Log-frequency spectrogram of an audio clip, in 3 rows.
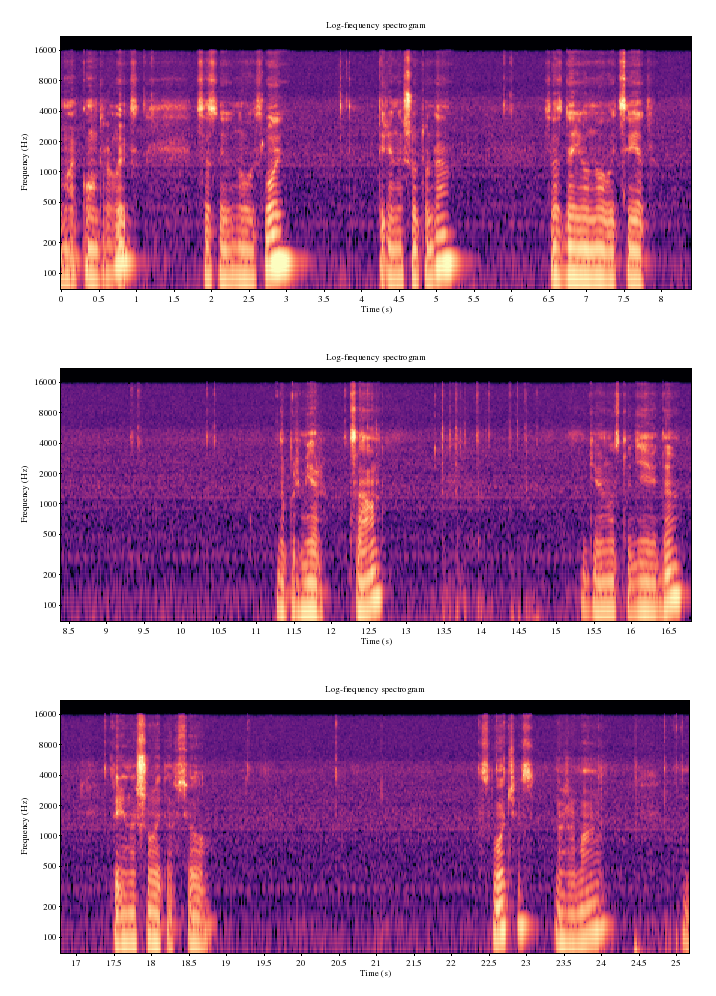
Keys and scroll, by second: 4.4 ctrl+f, 14.1 Tab, 14.8 Tab.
